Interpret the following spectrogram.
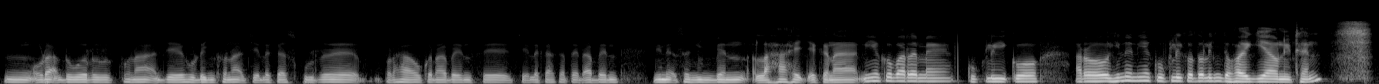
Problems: background sounds at intervals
